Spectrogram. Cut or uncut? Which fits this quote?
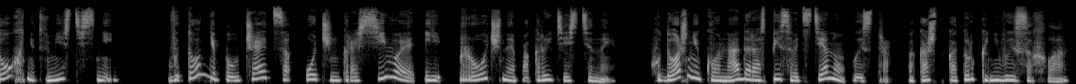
cut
